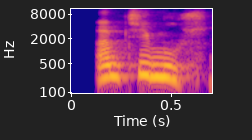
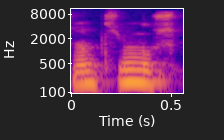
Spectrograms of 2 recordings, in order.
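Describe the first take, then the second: First: Pleased announcement. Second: Quiet repeat. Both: Real, not acted. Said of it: "Parfait, un petit mousse".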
